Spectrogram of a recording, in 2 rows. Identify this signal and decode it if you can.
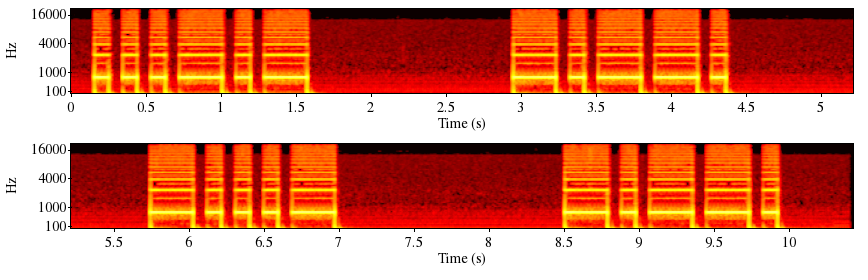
Morse code, heard as a keyed tone, about 13 wpm, 780 Hz. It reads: <SK> <KN> <BT> <KN>
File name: Code Quick / AudioDownld2 / Seg127-Code Quick Prosigns 2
